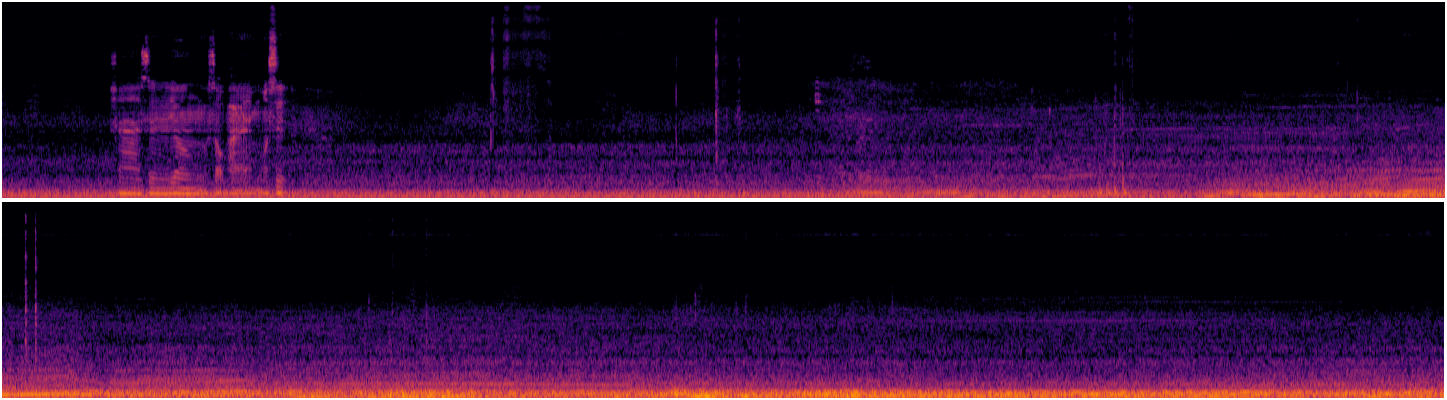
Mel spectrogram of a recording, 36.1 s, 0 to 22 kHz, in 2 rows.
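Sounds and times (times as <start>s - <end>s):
car engine running: 0.0s - 20.2s.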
